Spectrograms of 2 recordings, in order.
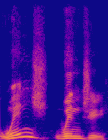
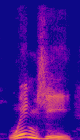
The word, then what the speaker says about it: Winge: Is it Winge? Wingy. Yep. So that's a great name. Oh, thank you. Wingy. Like that.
